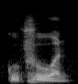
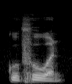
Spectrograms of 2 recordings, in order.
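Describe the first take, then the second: No difference in how they are said.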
